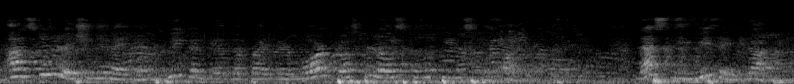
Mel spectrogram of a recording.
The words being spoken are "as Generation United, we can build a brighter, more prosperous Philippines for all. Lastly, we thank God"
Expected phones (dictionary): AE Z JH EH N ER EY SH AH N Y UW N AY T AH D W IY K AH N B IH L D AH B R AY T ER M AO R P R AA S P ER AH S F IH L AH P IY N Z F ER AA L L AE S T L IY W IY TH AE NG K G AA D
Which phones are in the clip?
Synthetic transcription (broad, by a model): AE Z JH EH N ER EY SH AH N Y UW N AY T AH D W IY K AH N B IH D AH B R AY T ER M AO R P R AA S P ER AH S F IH AH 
